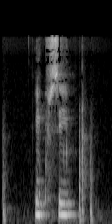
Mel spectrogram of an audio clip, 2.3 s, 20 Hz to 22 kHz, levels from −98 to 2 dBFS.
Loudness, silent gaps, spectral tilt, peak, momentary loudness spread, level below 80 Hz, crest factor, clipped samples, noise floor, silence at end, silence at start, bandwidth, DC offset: -22 LUFS; none; -2.5 dB/octave; -6 dBFS; 19 LU; -62 dBFS; 22 dB; under 0.1%; -68 dBFS; 0.4 s; 0.05 s; 11.5 kHz; under 0.1%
